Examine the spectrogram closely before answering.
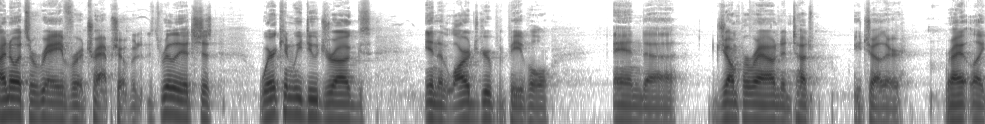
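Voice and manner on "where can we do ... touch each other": plain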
